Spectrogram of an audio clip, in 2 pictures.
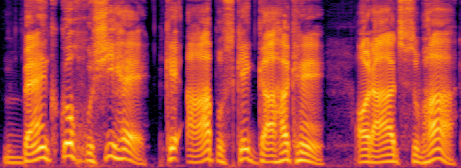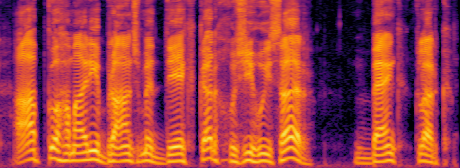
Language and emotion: Urdu, happy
